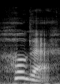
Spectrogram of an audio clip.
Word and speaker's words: hygge: in the Danish collection of hygiene pronounced or hoga sorry it's all about embracing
